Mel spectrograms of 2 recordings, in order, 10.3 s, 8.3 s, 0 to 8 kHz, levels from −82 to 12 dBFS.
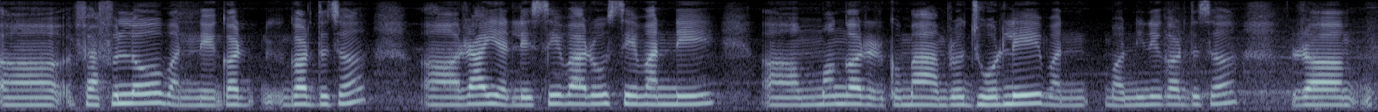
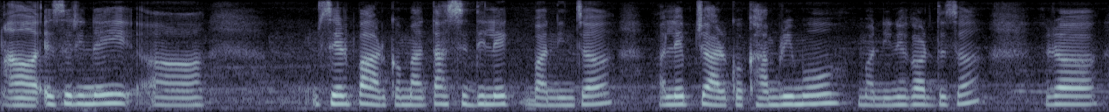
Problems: none marked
